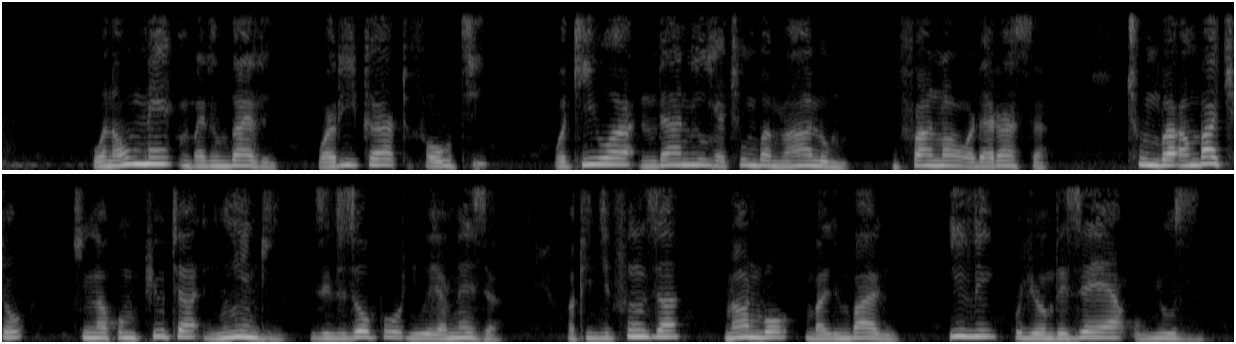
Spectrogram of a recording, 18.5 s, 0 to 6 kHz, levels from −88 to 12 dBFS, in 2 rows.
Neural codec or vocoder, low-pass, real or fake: codec, 16 kHz, 1 kbps, FunCodec, trained on LibriTTS, 50 frames a second; 5.4 kHz; fake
